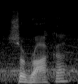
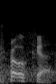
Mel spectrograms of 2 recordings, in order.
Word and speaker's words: Soroka: Soraka. Give it to me. Give we the right pronunciation. Soroka.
